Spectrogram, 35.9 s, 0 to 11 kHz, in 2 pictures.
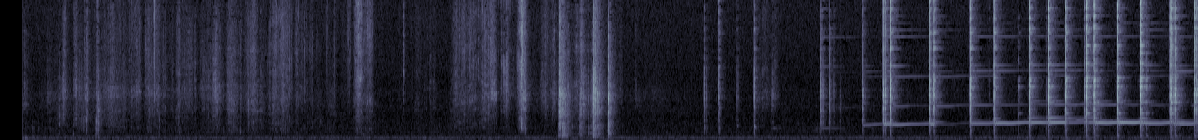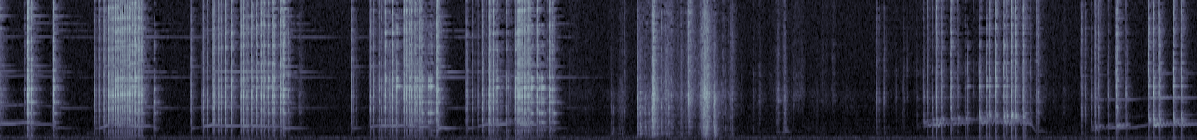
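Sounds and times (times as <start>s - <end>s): glass clicking on metal plate: 12.3s - 22.6s, 23.2s - 26.4s, 31.8s - 33.6s, 34.2s - 35.9s
ringing squeal: 12.4s - 26.6s, 34.4s - 35.9s.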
